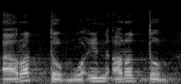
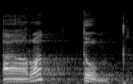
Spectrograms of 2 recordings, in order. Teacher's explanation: Kat situ tak bunyi pun dari sudut sebutan huruf dal, tapi dekat tulisan ada huruf dal. Yes. Okey, kaedah bacaan apabila huruf dal mati bertemu dengan ta, maka dal itu kena idghamkan ke dalam huruf ta. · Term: idgham mutajanisain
